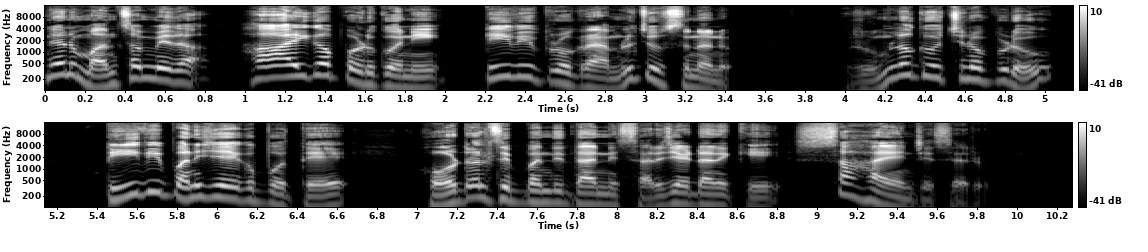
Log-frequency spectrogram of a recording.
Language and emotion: Telugu, happy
